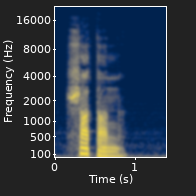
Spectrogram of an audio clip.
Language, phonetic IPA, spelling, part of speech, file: Polish, [ˈʃatãn], szatan, noun, Pl-szatan.ogg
